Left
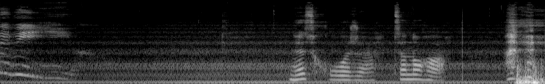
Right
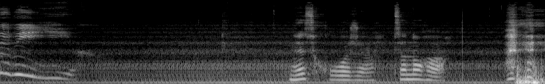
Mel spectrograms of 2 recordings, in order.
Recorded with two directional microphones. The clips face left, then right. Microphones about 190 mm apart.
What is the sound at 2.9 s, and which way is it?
A woman's voice, 10° right (ahead or behind).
